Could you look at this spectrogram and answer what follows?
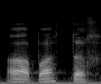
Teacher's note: Abadlıq sözünün vurğusu sonuncu hecadadır.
